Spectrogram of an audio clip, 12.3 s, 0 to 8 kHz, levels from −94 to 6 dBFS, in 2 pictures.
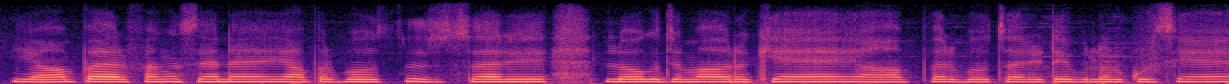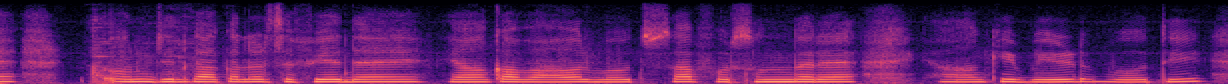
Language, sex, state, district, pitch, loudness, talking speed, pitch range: Marwari, female, Rajasthan, Churu, 230 Hz, -16 LUFS, 170 wpm, 225-235 Hz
